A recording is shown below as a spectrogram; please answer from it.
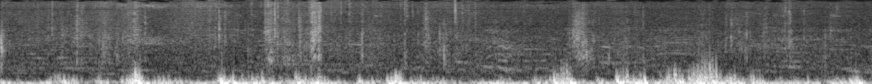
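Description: Footsteps crunching on gravel and dry ground at a walking pace, over a constant low rumble.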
